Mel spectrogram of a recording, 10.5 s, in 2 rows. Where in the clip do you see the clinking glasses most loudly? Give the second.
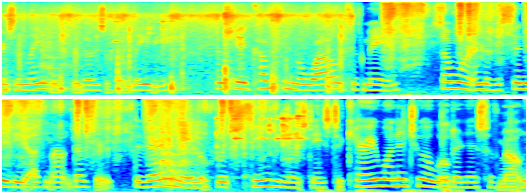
7 s.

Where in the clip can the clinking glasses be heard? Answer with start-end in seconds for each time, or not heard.
0.3-1.9, 6.8-8.3.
